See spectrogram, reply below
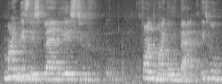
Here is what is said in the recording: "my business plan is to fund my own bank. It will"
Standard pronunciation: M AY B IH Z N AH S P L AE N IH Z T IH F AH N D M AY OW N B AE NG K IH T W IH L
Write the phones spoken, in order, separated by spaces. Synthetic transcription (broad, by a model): M AY B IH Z N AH S P L AE N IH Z T IH F AH N D M AY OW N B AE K IH T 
